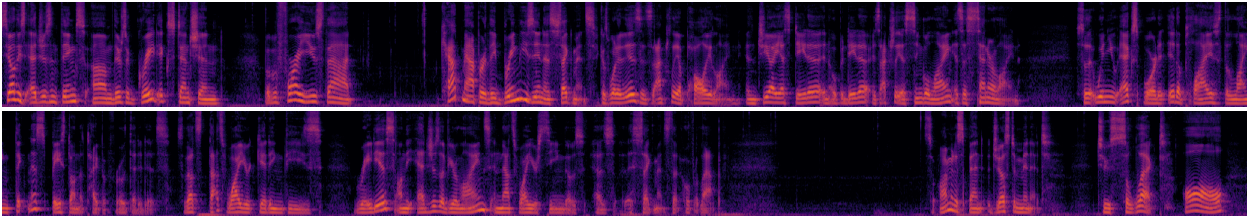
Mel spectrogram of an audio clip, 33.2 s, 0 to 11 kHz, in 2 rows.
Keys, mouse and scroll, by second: 29.5 super+g.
